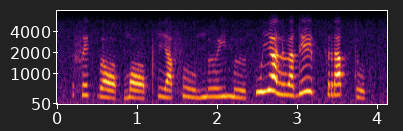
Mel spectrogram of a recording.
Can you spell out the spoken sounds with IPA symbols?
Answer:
fe˥˩k̚lɔː˨˩k̚mɔː˨˩ pʰi˨˩a̯ fuː˨˩ ŋɯː˦˥jmɯː˨˩ kwi˥˩a̯lɯ˧a̯deː˥˩p̚kra˦˥p̚ tu˨˩k̚

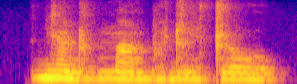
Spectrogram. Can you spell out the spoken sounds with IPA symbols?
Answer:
ɡʲə̃ɖṳmã bə̤ɖlʲe̤tɭu

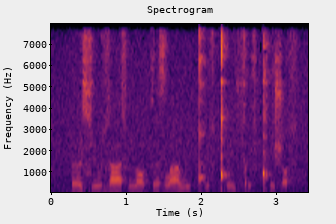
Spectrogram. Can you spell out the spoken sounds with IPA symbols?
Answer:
əː ɕyu̯ ɮaːɬnːɒː kəːz lˠaː wyǃʼyːɬ ǃʼeːçɒ ɾexǃʰeʃɒɬ

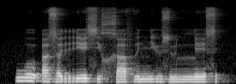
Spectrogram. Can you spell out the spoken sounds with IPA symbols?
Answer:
woʔa zɐrʲesʲo xafɨ nʲʉzʉ lːes

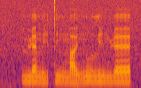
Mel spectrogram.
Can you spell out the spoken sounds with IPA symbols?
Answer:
lɥɛ˥˩ni˥t̪i˥˩ŋ ma˨˩ɪ̯n̪u˥˧ li˥˩mɥɛ˥

